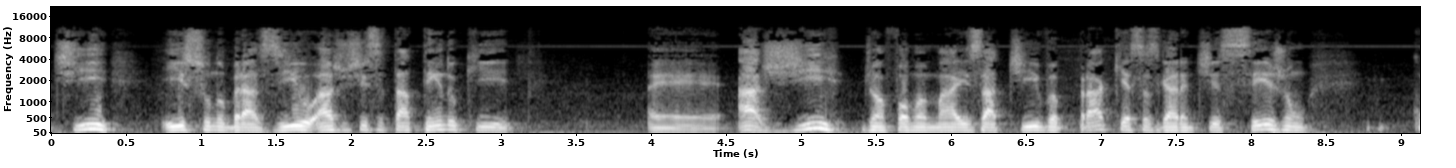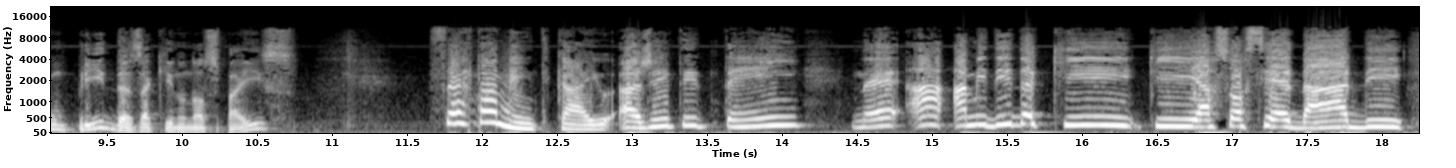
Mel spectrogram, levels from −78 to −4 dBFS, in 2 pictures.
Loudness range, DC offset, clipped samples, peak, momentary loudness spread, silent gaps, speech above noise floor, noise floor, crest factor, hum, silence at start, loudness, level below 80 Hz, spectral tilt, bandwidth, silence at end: 8 LU; under 0.1%; under 0.1%; 0 dBFS; 12 LU; none; 32 dB; -42 dBFS; 10 dB; none; 0.05 s; -10 LUFS; -38 dBFS; -5.5 dB/octave; 11.5 kHz; 0 s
